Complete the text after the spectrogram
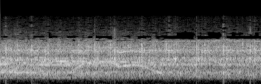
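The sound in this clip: Steady applause rewards a caller who has settled the last of his credit card debts. The short burst of dense, loud clapping holds even for under three seconds, with a narrowed, slightly muffled tone.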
